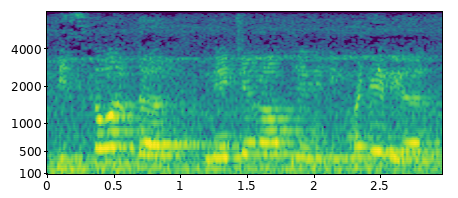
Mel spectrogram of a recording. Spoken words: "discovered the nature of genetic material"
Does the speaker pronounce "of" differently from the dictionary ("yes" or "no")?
yes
